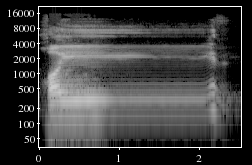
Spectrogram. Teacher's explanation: را ساکن ہے، اس سے پہلے یا ساکن آ گئی. حالت وقف میں را کو باریک پڑھیں گے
